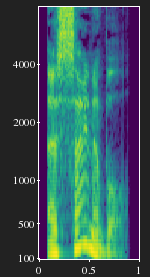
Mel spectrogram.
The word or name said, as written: assignable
